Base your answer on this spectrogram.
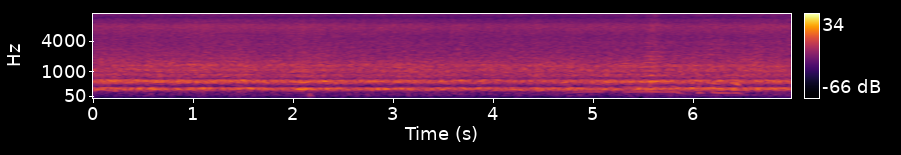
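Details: Steady, dense hum of many honey bees in Nepal while a beehive is split, a low droning buzz that holds level throughout with a brighter hiss above.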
